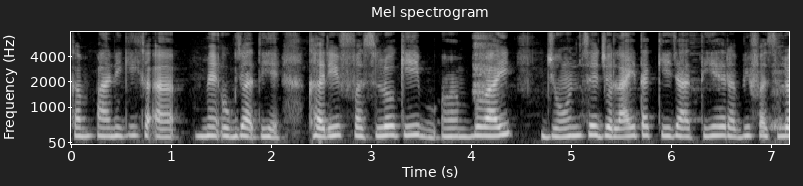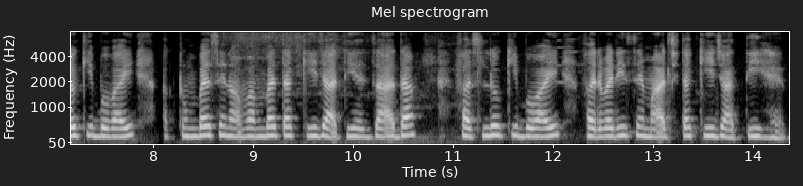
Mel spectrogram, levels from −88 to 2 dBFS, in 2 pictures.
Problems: none marked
